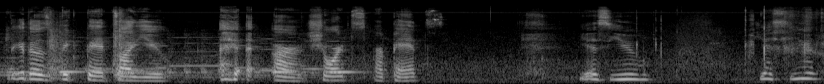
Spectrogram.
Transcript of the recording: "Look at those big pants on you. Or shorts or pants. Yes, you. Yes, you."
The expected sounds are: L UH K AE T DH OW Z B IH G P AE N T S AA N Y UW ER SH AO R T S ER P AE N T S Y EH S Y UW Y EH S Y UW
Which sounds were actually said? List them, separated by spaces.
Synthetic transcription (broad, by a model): L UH K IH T DH OW Z B IH G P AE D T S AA L Y UW ER SH AO R T S ER P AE T S Y EH S Y UW Y EH S Y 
